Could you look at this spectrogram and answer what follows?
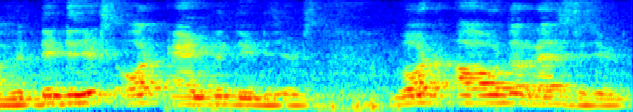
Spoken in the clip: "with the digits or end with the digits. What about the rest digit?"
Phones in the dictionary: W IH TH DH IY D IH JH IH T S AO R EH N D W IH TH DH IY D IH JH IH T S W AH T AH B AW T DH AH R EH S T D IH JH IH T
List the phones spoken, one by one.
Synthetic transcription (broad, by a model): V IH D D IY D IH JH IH T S AO R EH N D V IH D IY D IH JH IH T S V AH T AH UH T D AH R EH S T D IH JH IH T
